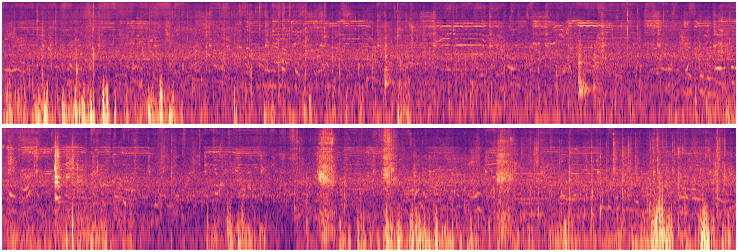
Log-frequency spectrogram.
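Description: A horse canters on sand, its hooves thudding dully.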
